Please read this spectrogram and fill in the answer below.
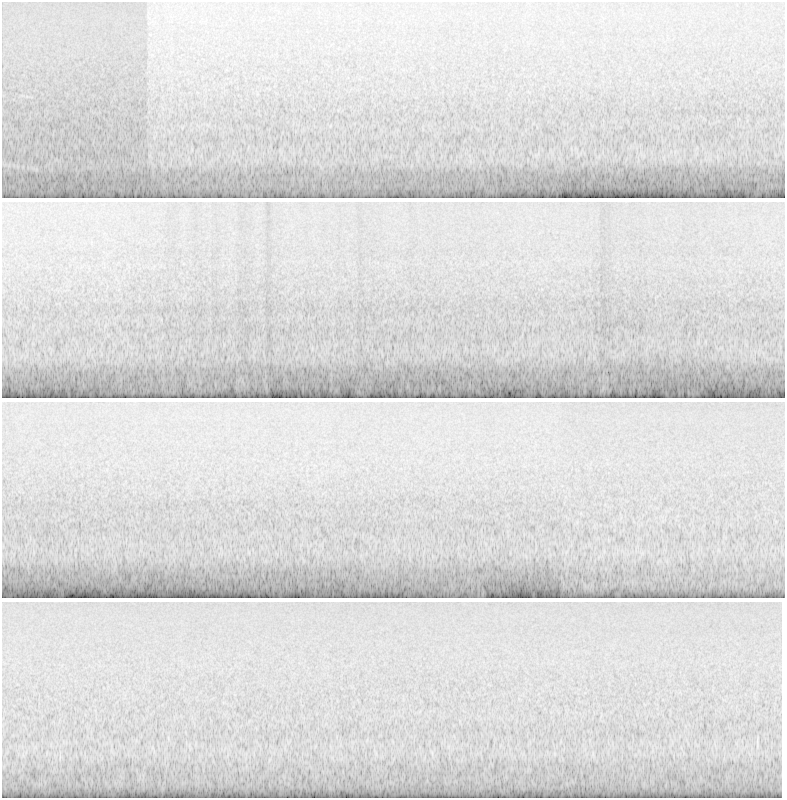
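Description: Rushing water of cascades and small waterfalls pouring over rocks, a steady loud rush of white water that gets louder about a second and a half in.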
